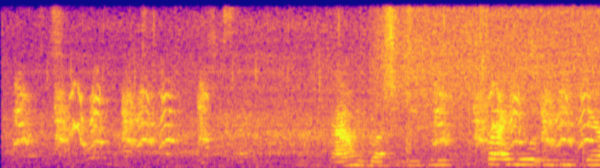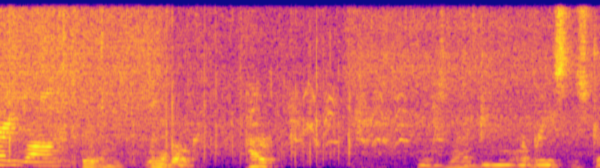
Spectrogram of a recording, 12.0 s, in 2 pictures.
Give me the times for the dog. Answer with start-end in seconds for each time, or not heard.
0.1-2.1, 4.3-6.0, 8.7-10.4.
